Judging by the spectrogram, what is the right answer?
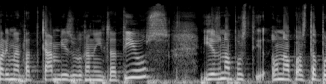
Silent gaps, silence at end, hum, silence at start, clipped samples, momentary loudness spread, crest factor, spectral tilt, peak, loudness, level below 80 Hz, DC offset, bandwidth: none; 0 s; none; 0 s; under 0.1%; 6 LU; 14 dB; -5 dB/octave; -2 dBFS; -17 LUFS; -32 dBFS; under 0.1%; 18 kHz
